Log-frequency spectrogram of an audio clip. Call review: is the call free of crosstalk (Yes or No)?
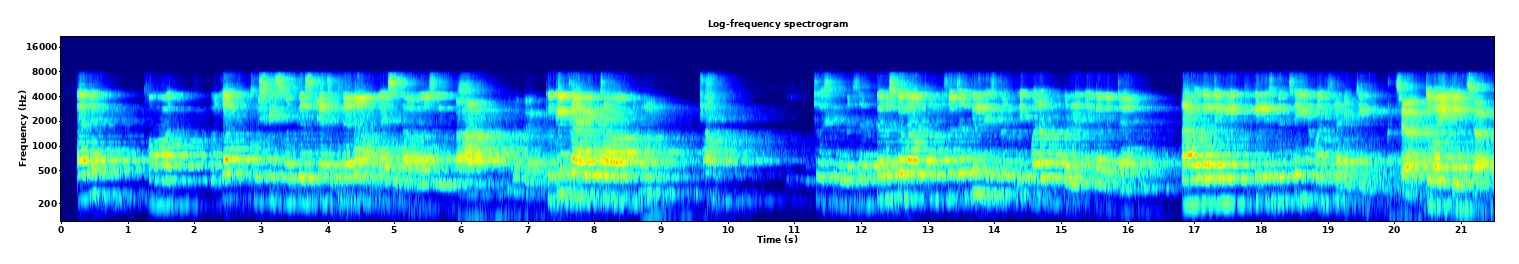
Yes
